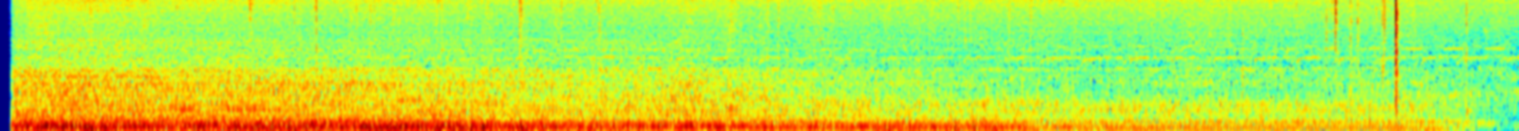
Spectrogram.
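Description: Car engine and road noise, a steady low rumble that eases as the car slows and dies away near the end. From about halfway a level crossing's warning alarm repeats faintly as a warbling tone, with a few sharp clicks near the end.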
